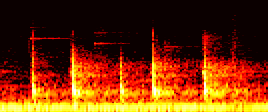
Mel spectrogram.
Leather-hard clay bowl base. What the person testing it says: if you tap it and it sounds like something that's Hollow like a piece of plastic you know you're almost all the way through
